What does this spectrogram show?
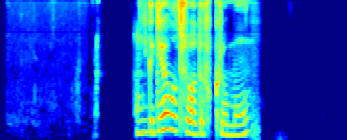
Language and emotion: Russian, neutral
